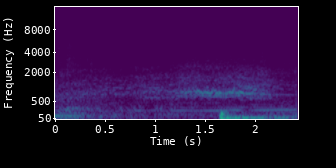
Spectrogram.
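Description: Race car tires skid and squeal while cornering under braking at Brands Hatch in Gran Turismo Sport, a steady engine drone underneath with a low thump swelling near the end.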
